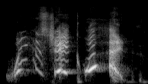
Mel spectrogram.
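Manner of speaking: shrill, very high, very loud outcry. Retelling own surprised reaction to a stranger: voice gone all high. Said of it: "My voice got all high".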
